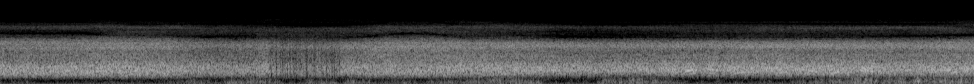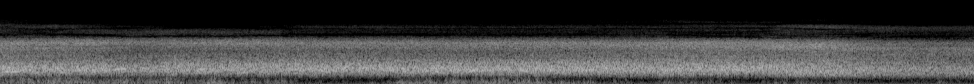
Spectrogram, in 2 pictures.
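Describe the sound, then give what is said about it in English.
Steady, loud radio static after the signal is lost hisses continuously for the whole stretch, a broad wash of noise with faint shifting tones and crackle, no voices coming through. “I lost the signal. See if we can pick it up again.”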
